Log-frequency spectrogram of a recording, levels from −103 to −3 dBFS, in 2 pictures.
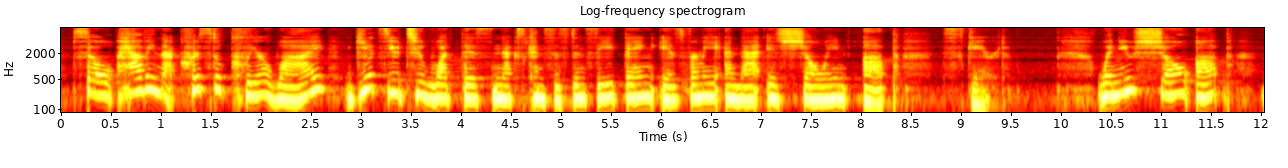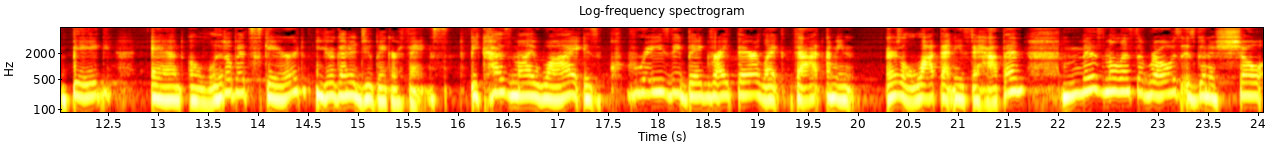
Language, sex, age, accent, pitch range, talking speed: English, female, 30-49, American, 160-205 Hz, 160 wpm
